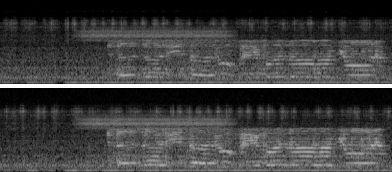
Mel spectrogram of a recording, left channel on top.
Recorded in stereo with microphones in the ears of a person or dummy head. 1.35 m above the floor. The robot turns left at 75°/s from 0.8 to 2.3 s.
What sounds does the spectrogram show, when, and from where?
1.1 s singing: 60° right, 1.1 m; by 3.8 s 155° right, 1.1 m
